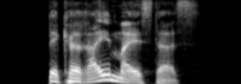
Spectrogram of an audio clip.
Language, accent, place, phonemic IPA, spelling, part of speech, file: German, Germany, Berlin, /ˈbɛkɐˌmaɪ̯stɐs/, Bäckermeisters, noun, De-Bäckermeisters.ogg
- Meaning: genitive singular of Bäckermeister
